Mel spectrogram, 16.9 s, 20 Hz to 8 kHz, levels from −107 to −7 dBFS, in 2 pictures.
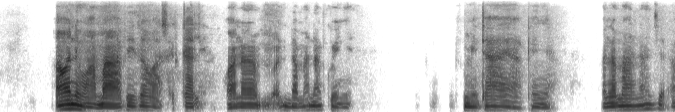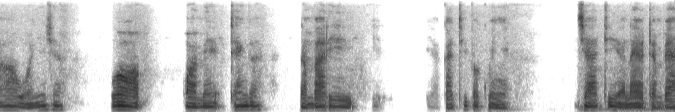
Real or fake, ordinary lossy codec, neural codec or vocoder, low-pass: real; Opus, 32 kbps; none; 7.2 kHz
